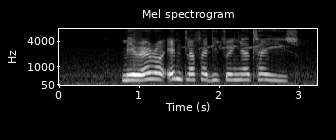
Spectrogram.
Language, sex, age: Southern Sotho, female, 18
